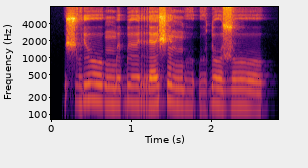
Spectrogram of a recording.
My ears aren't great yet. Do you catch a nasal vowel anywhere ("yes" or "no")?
yes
